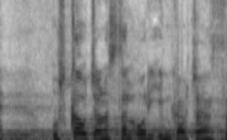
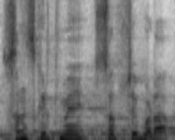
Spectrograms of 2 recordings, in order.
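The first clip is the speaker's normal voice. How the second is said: usual speaking voice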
